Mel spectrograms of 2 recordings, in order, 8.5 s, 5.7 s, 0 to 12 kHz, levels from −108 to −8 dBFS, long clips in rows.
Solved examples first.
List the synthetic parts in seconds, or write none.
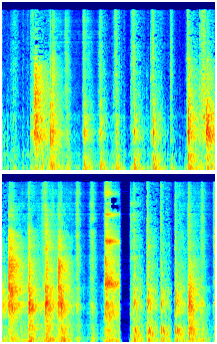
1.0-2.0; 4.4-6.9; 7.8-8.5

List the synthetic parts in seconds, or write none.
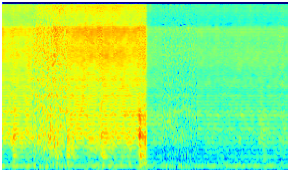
0.0-0.6; 1.3-3.2; 3.9-5.7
